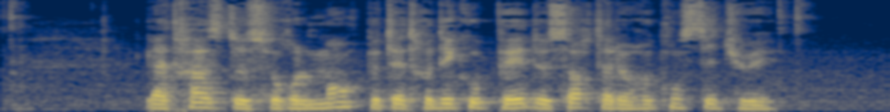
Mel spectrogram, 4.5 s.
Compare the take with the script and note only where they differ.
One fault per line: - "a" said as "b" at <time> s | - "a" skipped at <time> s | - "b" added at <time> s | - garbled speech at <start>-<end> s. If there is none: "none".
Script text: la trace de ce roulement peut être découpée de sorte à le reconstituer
none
